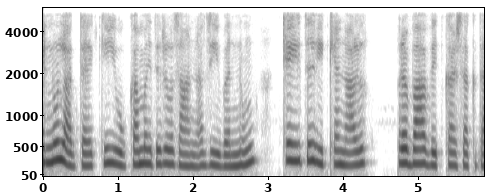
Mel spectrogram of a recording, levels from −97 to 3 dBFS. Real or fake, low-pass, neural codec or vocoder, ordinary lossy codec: fake; 5.4 kHz; codec, 16 kHz in and 24 kHz out, 0.8 kbps, FocalCodec, streaming, 65536 codes; none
